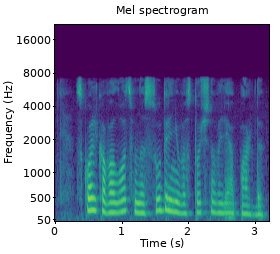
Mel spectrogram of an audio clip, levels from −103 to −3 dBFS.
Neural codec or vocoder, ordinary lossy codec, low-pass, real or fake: none; none; 7.2 kHz; real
